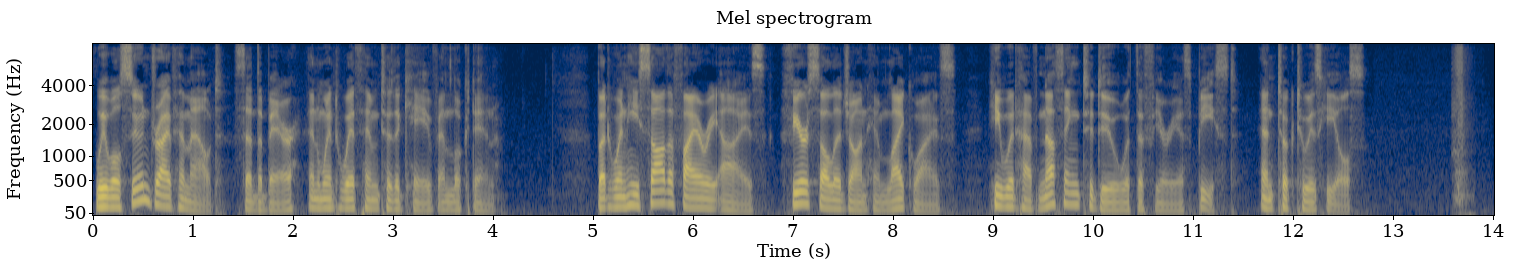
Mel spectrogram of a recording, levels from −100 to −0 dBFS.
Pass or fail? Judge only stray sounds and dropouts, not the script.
fail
